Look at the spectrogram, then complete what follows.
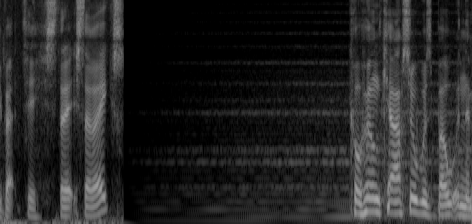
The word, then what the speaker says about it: Kilchurn: I've always called it Kilchurn Castle, which is kind of how it looks like it's pronounced. I believe the actual pronunciation is Kilchurn Castle.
